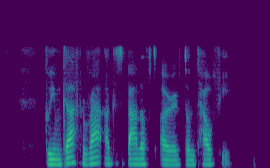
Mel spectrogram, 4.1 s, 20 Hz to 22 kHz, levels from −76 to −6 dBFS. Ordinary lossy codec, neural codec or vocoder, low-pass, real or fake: MP3, 48 kbps; codec, 16 kHz, 1 kbps, X-Codec, WavLM features, trained on Multilingual LibriSpeech; 7.2 kHz; fake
